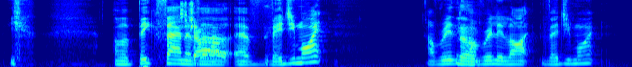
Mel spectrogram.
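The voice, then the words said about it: Poor put-on Australian accent. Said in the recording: “his horrible Australian accent”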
